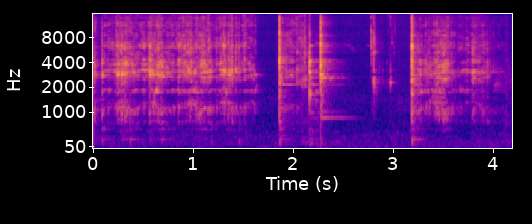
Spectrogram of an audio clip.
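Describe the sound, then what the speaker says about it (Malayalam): Risen, fermented yeast mixture for kuboos dough being stirred in a bowl, with a steady run of wet scraping strokes followed by a few sharp clinks of a spoon against the container, close and fairly quiet, no talking. "നമ്മുടെ ഈസ്റ്റൊക്കെ നന്നായി ഫെർമെൻ്റായി വന്ന് ഇത് നന്നായിട്ടൊന്ന് മിക്സ് ചെയ്ത് കൊടുക്കാം"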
